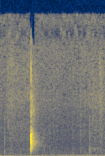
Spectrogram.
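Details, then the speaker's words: Single sharp knuckle crack during a chiropractic session, against low room noise. A harmless joint pop. "That was my knuckle. I mean, the right side actually was pretty loud, though."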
